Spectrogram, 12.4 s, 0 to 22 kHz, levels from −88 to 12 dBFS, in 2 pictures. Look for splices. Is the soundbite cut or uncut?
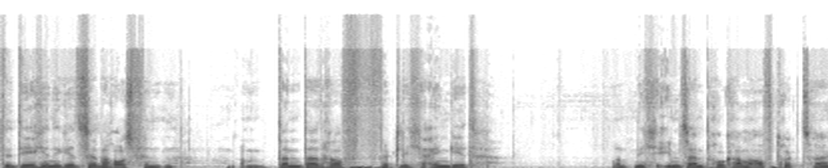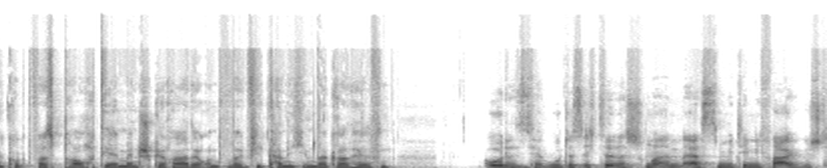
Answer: uncut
